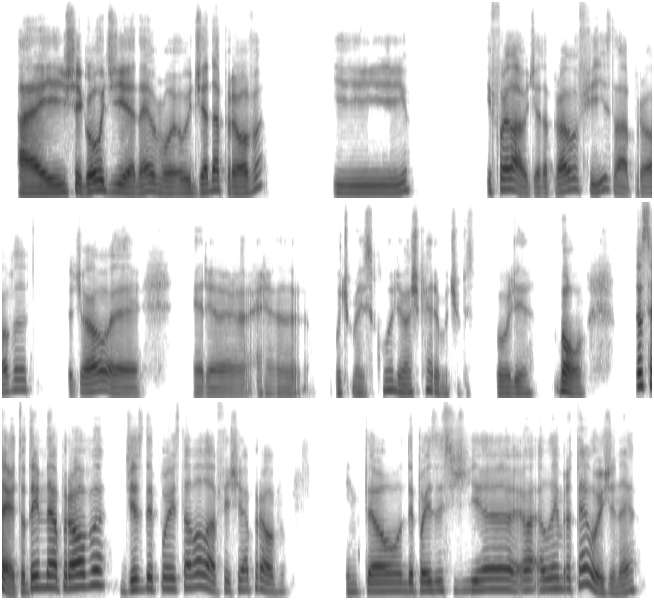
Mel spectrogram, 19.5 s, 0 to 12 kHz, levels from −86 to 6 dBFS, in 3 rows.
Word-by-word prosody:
Aí 115 +2 +5
chegou 135 +3 +5
o 170 - +6
dia, 130 -4 +2
né. 135 +6 +1
Mo 115 -4 -2 0.2
o 120 - 0
dia 130 +3 +1
da 165 - +2
prova. 115 -5 0 0.7
E 120 +2 -4 0.8
e - - -6
foi 175 - +2
lá 175 - +5
o 105 - -2
dia 110 +2 -7
da 110 - -5
prova. 140 +8 0
Fiz 150 +4 -6
lá 110 -4 -3
a - - -6
prova. 135 +10 -6 0.4
Legal, 140 +5 +1
eh, 100 -2 -2 0.5
"era 95 -2 -7
era 105 -3 -12 0.3
múltipla 105 -2 -10
escolha. 160 - -8
Eu - - -3
acho 125 - -4
que 165 - -9
era 135 -7 -6
múltipla 110 +2 -14 0.2
escolha". 105 +1 -6 0.2
Bom, 125 -10 +3 0.5
tá 230 - +7
certo. 105 - +4
Eu - - -2
terminei 205 +1 +4
a - - +1
prova, 220 +5 +4
dias 165 +5 0
depois, 185 0 -1
estava 200 +4 -1
lá: 200 - +1
fechei 160 +2 -7
a 170 - -4
prova. 140 -8 -3 0.6
Então, 140 +2 -1
depois 150 +1 0
desse 155 0 -8
dia, 160 +3 -2 0.4
eu 165 - +1
eu 165 - 0
lembro 185 0 -2
até 250 +9 0
hoje, 120 -1 0
né, 130 +7 -6
135 Hz, 180 wpm, -21 LUFS, 115-165 Hz, 0.8 s, tá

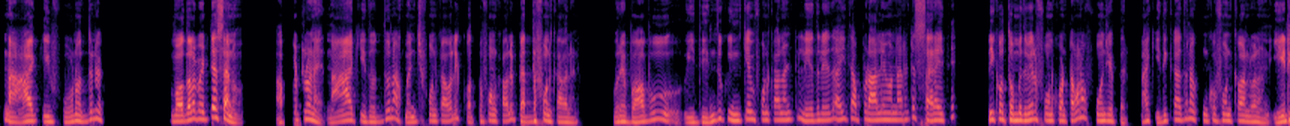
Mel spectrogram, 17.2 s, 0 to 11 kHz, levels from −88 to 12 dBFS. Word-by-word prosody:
నాకీ 135 +4 +3 0.2
ఫోనొద్దు 140 +5 -1
నాక్ 185 -7 -3 0.9
మొదలుపెట్టేసాను. 180 - +6 0.6
అప్పట్లోనే, 175 - 0 0.2
నాకు 160 +5 +3
ఇదొద్దు 130 +4 -3
నాకు 205 - -2
మంచి 125 +4 -2
ఫోను 155 -2 -3
కావాలి, 145 +6 0
కొత్త 120 -1 -7
ఫోను 160 -1 -1
కావాలి, 150 +5 -2
పెద్ద 125 +1 +1
ఫోను 160 -5 +1
కావాలని. 120 -2 -2 0.5
"ఓరే 135 +2 +3
బాబు! 135 +9 +2 0.5
ఇదెందుకు?" 125 - -1
ఇంకేం 160 +5 +2
ఫోను 180 -1 -3
కావాలంటే, 175 +1 -2
లేదు 155 +1 0
లేదు. 175 +4 -2
అయితే 195 +1 -5
అప్పుడు 175 +1 -1
ఆళ్ళేమన్నారంటే 180 +4 0
సరే 170 0 +3
అయితే, 170 +9 -5 0.5
నీకో 185 +1 +3
9000 170 +2 +5
ఫోను 165 -2 +1
కొంటామని 160 +9 +1
ఒక - - -19
ఫోను 160 -1 +2
జెప్పారు. 145 -2 -4 0.2
నాకిది 145 -2 -3
కాదు 180 0 0
నాకు 195 - -4
ఇంకో 150 +3 -5
ఫోను 160 -3 0
కావాలని. 135 -7 0
ఏది 140 +4 +6
160 Hz, 155 wpm, -24 LUFS, 135-180 Hz, 0.9 s, మొదలుపెట్టేసాను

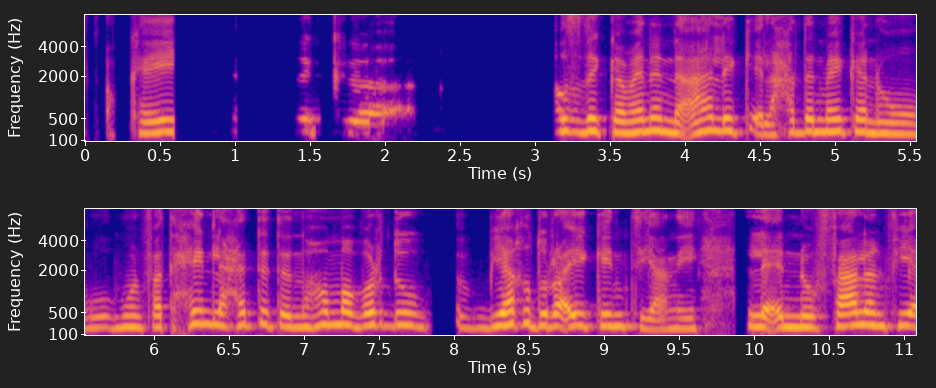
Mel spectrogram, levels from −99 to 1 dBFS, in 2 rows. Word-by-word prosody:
أوكي. 225 +2 -2 0.8
قصدِك - - -9 1.6
قصدِك 245 0 +3
كمان 235 +1 +2
إن 245 -3 +3
أهلِك 250 +3 0
إلى 195 - -3
حدٍ 235 +4 -1
ما 240 0 +2
كانوا 210 -4 -2
منفتحين 220 +6 -2
لحتّة 245 -1 -1
إن 215 - -2
هم 260 +4 +2
برضه 250 +1 0
ب 215 -1 -12 0.4
بياخدوا 245 +1 +3
رأيِِك 235 0 +2
أنتِ 230 -2 +2
يعني 190 +1 -6 0.3
لإنّه 215 0 +3
فعلًا 240 +3 +4
في 245 +1 0
235 Hz, 125 wpm, -24 LUFS, 215-250 Hz, 1.6 s, فعلًا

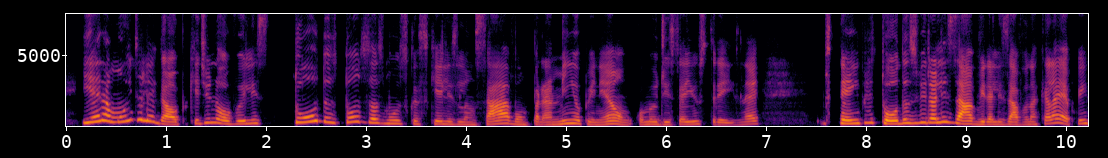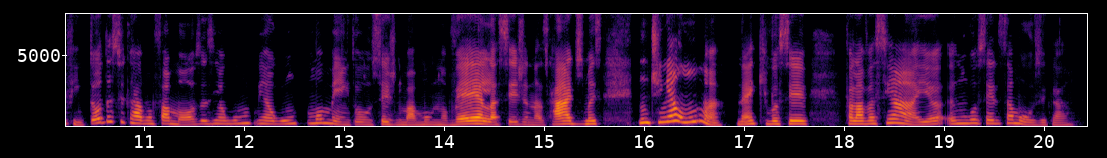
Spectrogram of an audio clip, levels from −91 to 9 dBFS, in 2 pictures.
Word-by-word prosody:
E 295 +3 +3
era 405 +3 +7
muito 405 +9 0
legal, 285 - +3
porque, 230 - -10
de 285 +3 -4
novo, 215 -8 +1
eles 230 +3 -2 0.2
todas 335 0 +2
todas 335 0 -2
as 275 -3 +2
músicas 220 -4 -6
que 200 - -5
eles 185 -3 -4
lançavam, 175 +3 +1
pra 165 +3 -5
minha 230 +7 -1
opinião, 185 -1 -3
como 170 +2 -7
eu 175 - -4
disse 165 -1 -8
aí 175 +1 -3
os 195 - -9
3, 150 -2 -8
né, 195 +4 -5 0.8
sempre 245 +4 +4
todas 255 0 +5
viralizavam, 295 - +5
viralizavam 175 -1 -2
naquela 225 +10 -2
época, 230 - -1
enfim, 215 -9 -8
todas 310 +8 -1
ficavam 250 -8 0
famosas 205 -2 -4
em - - -8
algum 225 +3 -7
em 225 -1 -9
algum 210 +2 -5
momento, 235 -10 -6
ou 170 -1 -12
seja, 175 -1 -6
numa 160 - -4
no 165 +2 -12
novela, 180 +5 +5
seja 175 0 -8
nas 150 - -11
rádios, 195 +1 +6
mas 210 +1 0 0.4
não 290 +1 +4
tinha 335 +8 +4
uma, 345 - 0
né, 220 - -1
que 215 -3 -14
você 205 +1 +3 0.3
falava 210 0 +2
assim: 270 +5 -5
“Ah, 245 -11 +1
e 175 - -4
eu 210 +2 -3 0.2
não 235 +1 -4
gostei 245 -1 -5
dessa 235 +3 -6
música.” 150 - -9
215 Hz, 190 wpm, -25 LUFS, 175-255 Hz, 0.8 s, era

